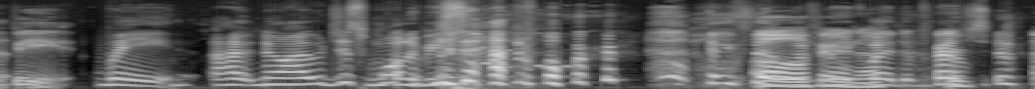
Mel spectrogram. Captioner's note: laughing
